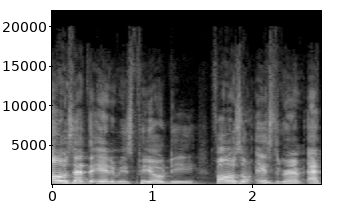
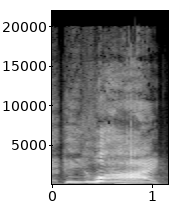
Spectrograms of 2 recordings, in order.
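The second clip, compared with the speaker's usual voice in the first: mock slogan; 13 semitones higher, 7 dB louder than usual. Announcing a joke hashtag.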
